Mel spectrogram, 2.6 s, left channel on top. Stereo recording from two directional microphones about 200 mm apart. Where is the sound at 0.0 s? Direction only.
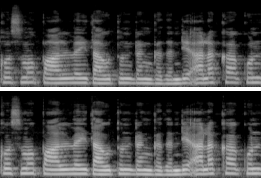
25° right (ahead or behind).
